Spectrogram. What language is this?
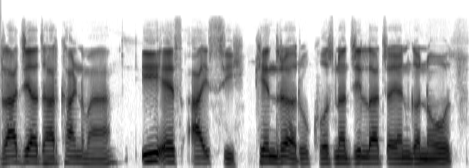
Nepali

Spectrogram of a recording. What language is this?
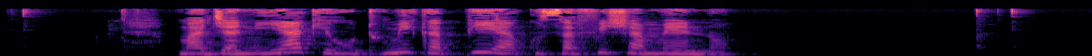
Swahili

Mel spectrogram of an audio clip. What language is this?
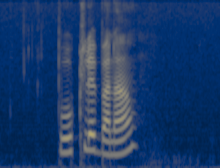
Norwegian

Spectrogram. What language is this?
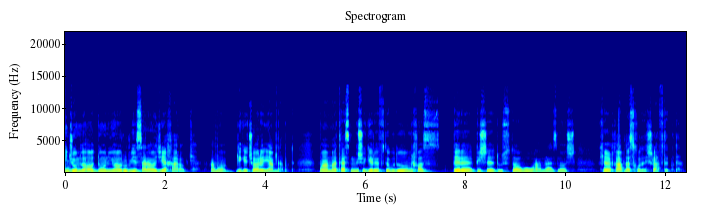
Persian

